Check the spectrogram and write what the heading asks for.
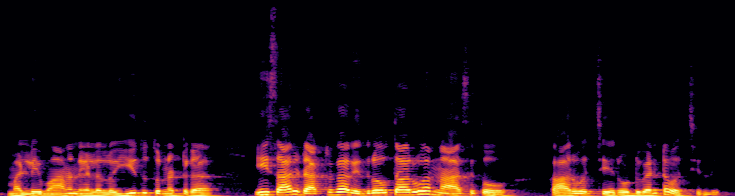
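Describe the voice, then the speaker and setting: This is a woman with a low voice, narrating an audiobook story. She reads with feeling and gives the characters' pleas and cries her own emotional delivery. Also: mellow.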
